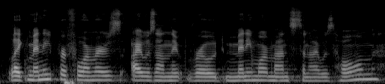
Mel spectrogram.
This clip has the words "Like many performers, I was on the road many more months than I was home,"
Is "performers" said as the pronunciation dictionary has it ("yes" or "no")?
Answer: yes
